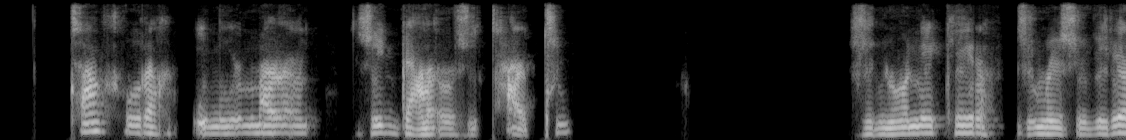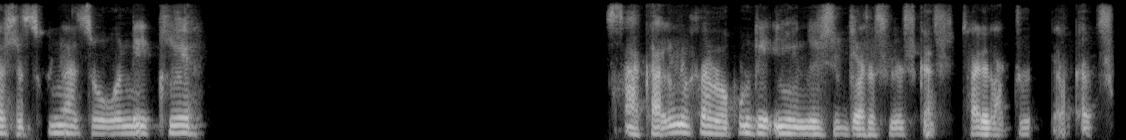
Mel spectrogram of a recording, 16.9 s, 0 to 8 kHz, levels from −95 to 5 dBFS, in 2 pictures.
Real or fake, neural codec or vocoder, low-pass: fake; codec, 24 kHz, 1.5 kbps, HILCodec; 7.2 kHz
